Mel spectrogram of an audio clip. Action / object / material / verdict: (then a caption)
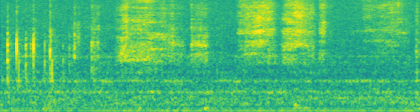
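tap / small printed cardboard box / cardboard / none. A small white-and-pink printed cardboard macaron box, hollow and filled with loose metal bottle caps, is tapped and scratched with fingertips and short nails. Light, quick taps come first, followed by bursts of dry, hissy scratching. Everything is quiet over a steady low background hum.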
